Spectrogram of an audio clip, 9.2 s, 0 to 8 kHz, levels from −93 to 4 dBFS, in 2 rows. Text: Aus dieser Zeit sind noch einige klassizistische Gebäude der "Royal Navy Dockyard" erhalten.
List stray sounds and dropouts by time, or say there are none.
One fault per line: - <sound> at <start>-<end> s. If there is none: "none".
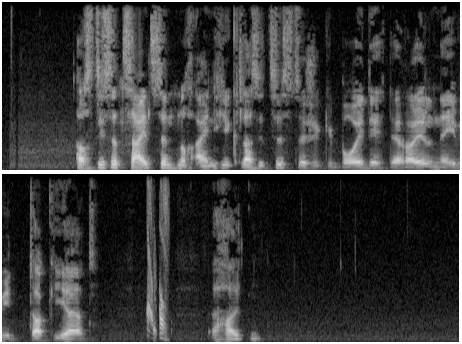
- chirp at 6.0-6.3 s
